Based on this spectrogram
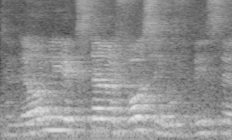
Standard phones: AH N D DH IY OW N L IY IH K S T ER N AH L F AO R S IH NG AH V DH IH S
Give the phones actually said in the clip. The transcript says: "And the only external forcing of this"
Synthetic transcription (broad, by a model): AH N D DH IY OW N L IY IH K S T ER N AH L F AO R S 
